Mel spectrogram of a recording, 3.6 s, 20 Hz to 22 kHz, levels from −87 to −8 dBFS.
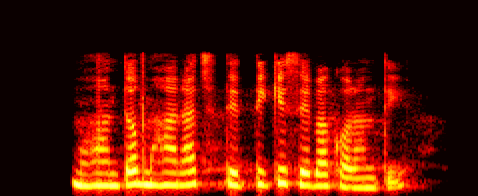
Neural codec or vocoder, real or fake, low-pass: codec, 16 kHz in and 24 kHz out, 1 kbps, XY-Tokenizer; fake; 7.2 kHz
